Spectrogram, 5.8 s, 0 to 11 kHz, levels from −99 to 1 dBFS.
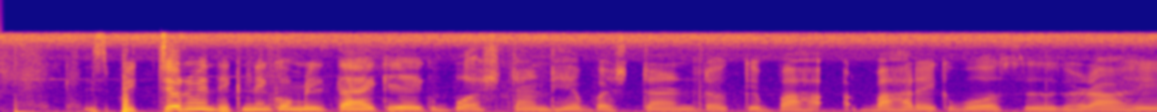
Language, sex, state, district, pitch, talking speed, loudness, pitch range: Hindi, female, Odisha, Malkangiri, 235 Hz, 215 wpm, -18 LUFS, 220-255 Hz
